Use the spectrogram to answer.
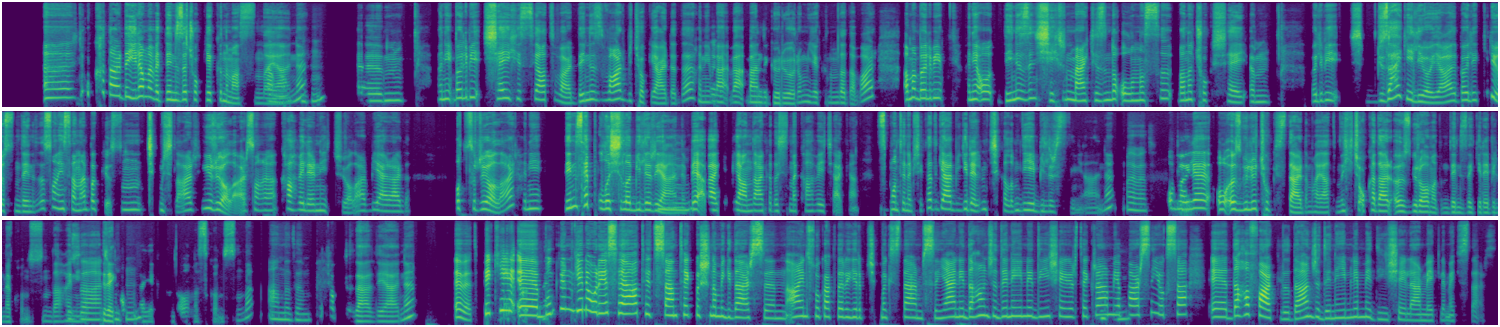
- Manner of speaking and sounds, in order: other background noise; unintelligible speech
- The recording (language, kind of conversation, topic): Turkish, podcast, Seyahatlerinde en unutamadığın an hangisi?
- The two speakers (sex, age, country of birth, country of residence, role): female, 25-29, Turkey, Germany, guest; female, 40-44, Turkey, Netherlands, host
